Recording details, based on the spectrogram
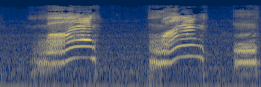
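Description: A kitten gives three clear, high meows, each rising then falling, with short pauses between.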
